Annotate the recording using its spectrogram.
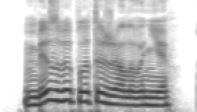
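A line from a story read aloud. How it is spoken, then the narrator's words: Muttering again. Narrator (Russian): снова пробурчал Сахарель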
